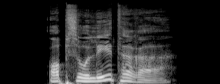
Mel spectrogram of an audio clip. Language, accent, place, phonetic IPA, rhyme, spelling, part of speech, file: German, Germany, Berlin, [ɔpzoˈleːtəʁɐ], -eːtəʁɐ, obsoleterer, adjective, De-obsoleterer.ogg
- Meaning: inflection of obsolet: 1. strong/mixed nominative masculine singular comparative degree 2. strong genitive/dative feminine singular comparative degree 3. strong genitive plural comparative degree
